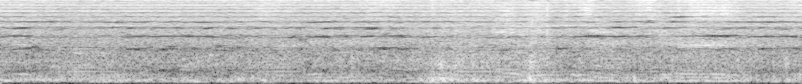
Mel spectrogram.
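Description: Murmur of many people talking at once in a large chamber, with no single voice standing out and a few louder moments about halfway through.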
